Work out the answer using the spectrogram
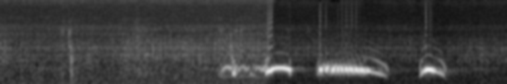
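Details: Spotted dove cooing, played to stimulate and train decoy birds: after a quiet, faintly noisy start, a mellow phrase of a short note, a long sliding coo and a clipped final note.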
